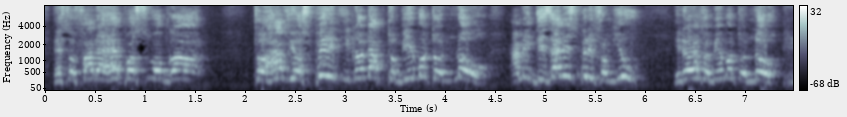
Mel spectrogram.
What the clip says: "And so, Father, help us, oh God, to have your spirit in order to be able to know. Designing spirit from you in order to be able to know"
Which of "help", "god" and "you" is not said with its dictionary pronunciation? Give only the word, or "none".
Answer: none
